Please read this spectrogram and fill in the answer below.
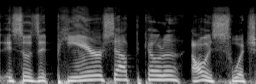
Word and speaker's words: Pierre: like so is it pierre south dakota i always switch it yeah the p pier is the capital that's how they pronounce it up there pier here and that's that's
